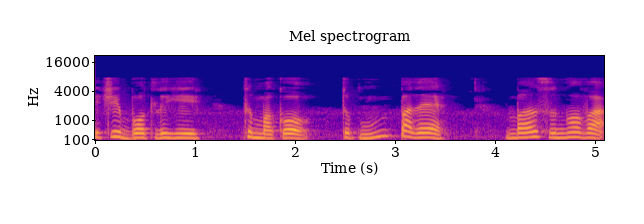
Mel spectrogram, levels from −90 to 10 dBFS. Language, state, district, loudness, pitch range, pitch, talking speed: Chakhesang, Nagaland, Dimapur, -15 LUFS, 195-225 Hz, 205 Hz, 130 wpm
